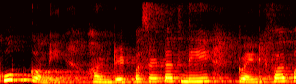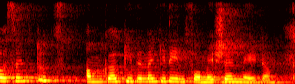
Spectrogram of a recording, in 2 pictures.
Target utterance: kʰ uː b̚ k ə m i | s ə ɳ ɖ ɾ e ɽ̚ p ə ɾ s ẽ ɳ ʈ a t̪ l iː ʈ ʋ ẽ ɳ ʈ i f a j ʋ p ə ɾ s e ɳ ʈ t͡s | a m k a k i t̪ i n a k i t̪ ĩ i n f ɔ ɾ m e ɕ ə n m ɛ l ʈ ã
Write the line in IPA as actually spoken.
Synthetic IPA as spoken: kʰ uː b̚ k ə m i | h ə ɳ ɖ ɾ e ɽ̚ p ə ɾ s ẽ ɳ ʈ a t̪ l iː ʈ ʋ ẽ ɳ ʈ i f a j ʋ p ə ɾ s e ɳ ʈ t͡s | a m k a k i t̪ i n a k i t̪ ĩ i n f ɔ ɾ m e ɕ ə n m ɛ ɭ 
